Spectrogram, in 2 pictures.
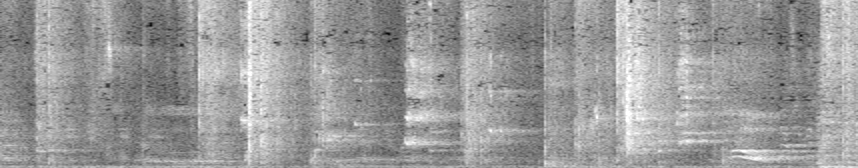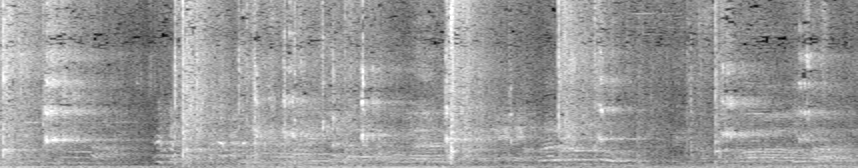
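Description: Badminton rackets striking a shuttlecock: several sharp smacks a few seconds apart in a large sports hall, over players' voices and calls from around the courts.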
